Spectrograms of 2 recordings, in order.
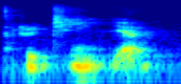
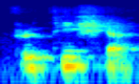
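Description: First: It is said in a general South American accent. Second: It is said in an Argentine accent.

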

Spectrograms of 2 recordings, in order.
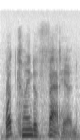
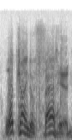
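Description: First: It is said in the speaker's ordinary voice. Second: It is said in an imitated announcer voice.

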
